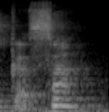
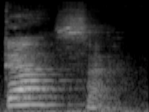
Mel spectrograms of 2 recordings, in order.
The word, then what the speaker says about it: casa: No decimos casá, decimos casa.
